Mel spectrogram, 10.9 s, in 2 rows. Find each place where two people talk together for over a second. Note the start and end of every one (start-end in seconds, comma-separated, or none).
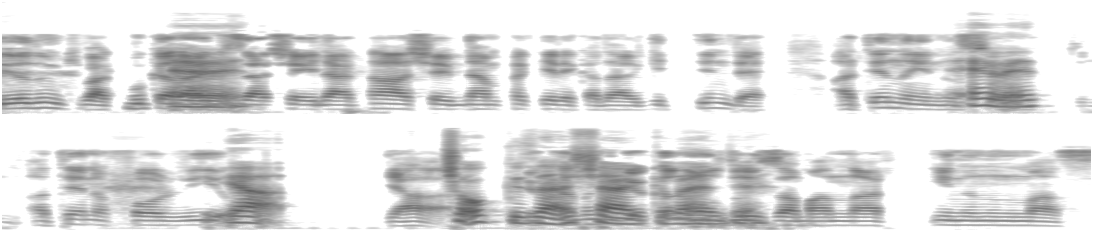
7.6-9.3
